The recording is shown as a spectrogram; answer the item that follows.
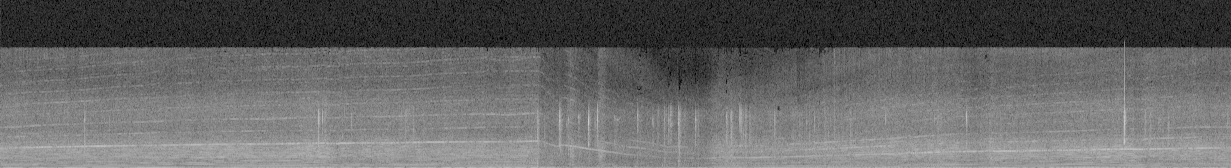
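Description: A Mazda race car in a European Mazda Supercup round at Paul Ricard screams loudly from on board. Its engine note climbs through the gears, dips sharply under braking with downshift blips, then winds back up, with no voices.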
